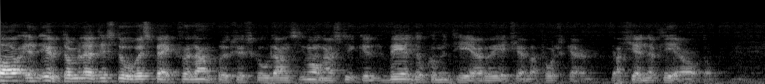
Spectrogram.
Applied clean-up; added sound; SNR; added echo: none; none; none; reverberation time 0.3 s.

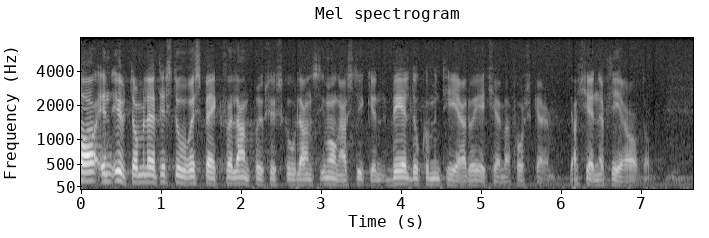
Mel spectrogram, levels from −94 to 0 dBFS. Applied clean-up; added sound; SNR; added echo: none; none; none; none.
